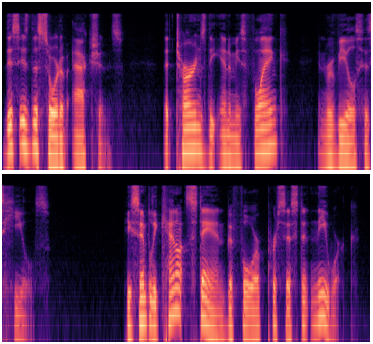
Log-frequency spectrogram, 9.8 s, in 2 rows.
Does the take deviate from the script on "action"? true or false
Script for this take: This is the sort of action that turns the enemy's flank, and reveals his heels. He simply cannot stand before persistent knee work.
true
